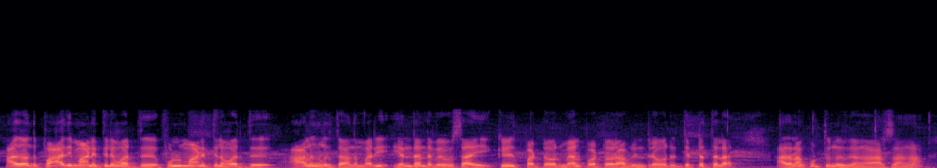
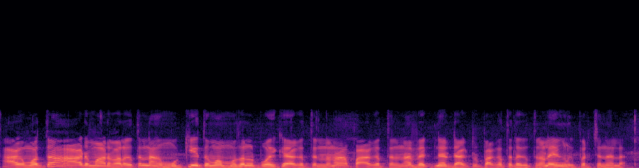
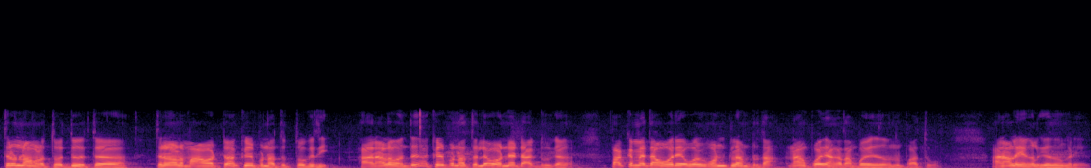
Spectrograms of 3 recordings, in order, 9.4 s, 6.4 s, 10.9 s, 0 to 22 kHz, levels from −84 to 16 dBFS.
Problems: constant background noise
